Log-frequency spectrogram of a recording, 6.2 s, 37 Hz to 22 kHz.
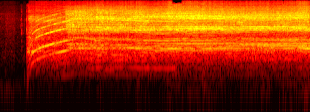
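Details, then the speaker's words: RYU RCCS185 cordless circular saw making a single crosscut through 2x6 timber with its stock 24T blade: a sharp rising shriek holds as a steady piercing scream through the wood, showing the stock blade is poor quality. "Ya, dari suaranya kedengeran ya, kayak menjerit gitu. Itu menandakan blade-nya nggak begitu bagus."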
